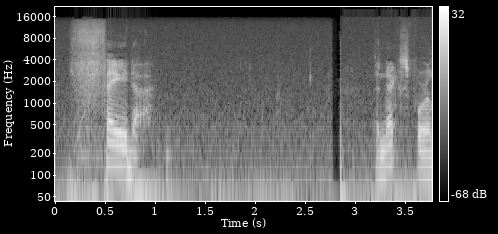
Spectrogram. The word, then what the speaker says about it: theta: Next letter is the letter theta. Theta. Simple. You have a loop with a horizontal line through it. This makes a TH, a th sound. Theta.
